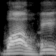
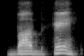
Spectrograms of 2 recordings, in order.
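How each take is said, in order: First: The first word begins with a W sound. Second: The first word begins with a V sound. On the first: The speaker calls it wrong. "Hindi wow he" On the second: The speaker calls it right. "V as in victory"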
